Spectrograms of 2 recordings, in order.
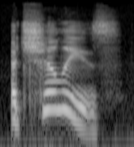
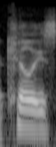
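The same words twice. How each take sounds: First: The middle consonant is a 'ch' sound. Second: The middle consonant is a 'k' sound. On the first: The speaker calls it wrong. "I understand it's spelled C-H" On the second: The speaker calls it right. "I know that this is called your Achilles tendon"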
